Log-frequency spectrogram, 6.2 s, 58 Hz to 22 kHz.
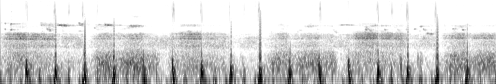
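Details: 35-year-old male, heart sounds recorded over the mitral/bicuspid valve area after an afternoon walk/sprint: quick, regular heartbeat sped up after exertion.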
